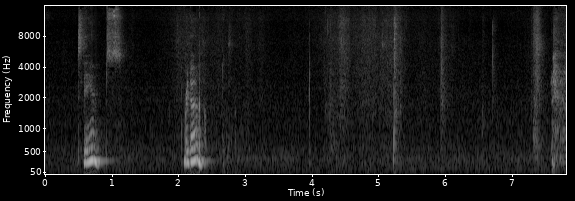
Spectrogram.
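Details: Stanley the pet cat, back from a stroller walk indoors, lets out two short bent meows about a second and a half apart, followed by quiet room tone, faint clicks and a person coaxing him.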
